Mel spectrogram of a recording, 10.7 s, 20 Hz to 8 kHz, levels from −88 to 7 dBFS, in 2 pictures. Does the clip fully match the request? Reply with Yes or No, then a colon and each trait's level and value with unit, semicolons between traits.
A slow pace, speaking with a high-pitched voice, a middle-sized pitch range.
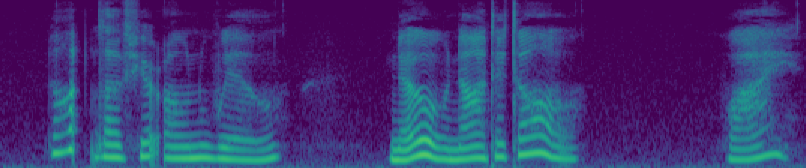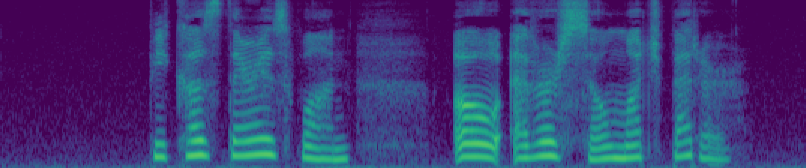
Yes: slow, 105 wpm; high, 215 Hz; average, 4.0 semitones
